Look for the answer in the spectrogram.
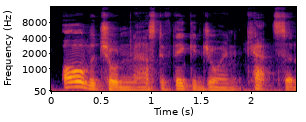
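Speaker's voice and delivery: usual speaking voice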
